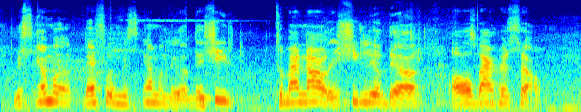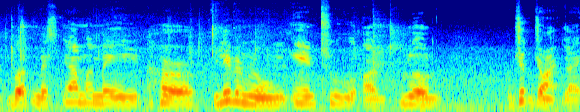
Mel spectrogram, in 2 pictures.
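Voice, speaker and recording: A woman with an American accent and a plain, everyday voice speaks at a fairly slow pace. Her pitch is medium, with ordinary pitch variation. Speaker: community elder. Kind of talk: oral history interview.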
